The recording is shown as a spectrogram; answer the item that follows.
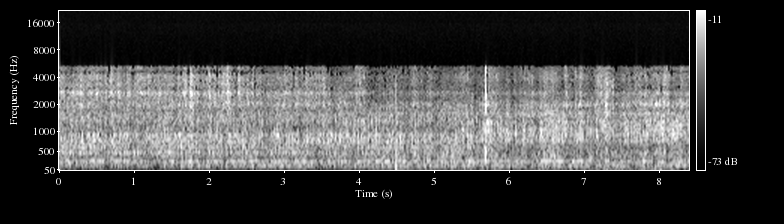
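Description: Steady background hum and hiss, with a short thump about four and a half seconds in and a sharp click a little over a second later.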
